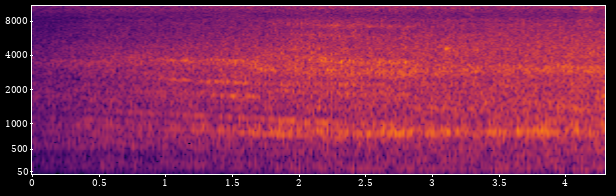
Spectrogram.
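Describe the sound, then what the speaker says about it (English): Metro train rolling past a residential area heading toward Los Angeles, a steady broadband rumble and rail roar that builds slightly and holds loud and close throughout, with no talking. "Let's let this train go by real fast."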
